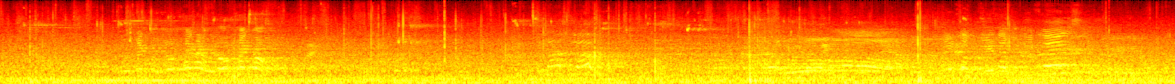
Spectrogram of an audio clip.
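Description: Young men shout and call out across an open outdoor court.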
